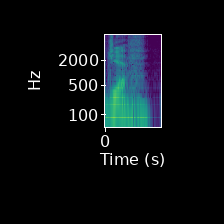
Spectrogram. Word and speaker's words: GIF: are wrong it is a soft G pronounced GIF end of story end quote you hear that they are wrong he's saying we the people of America are wrong it is a soft JY pronounced GIF sir why did you not name it gif like the peanut butter then end of story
